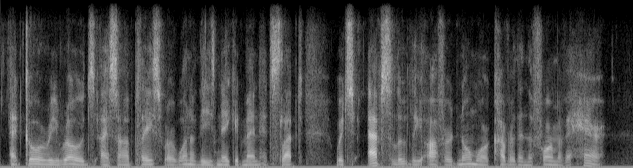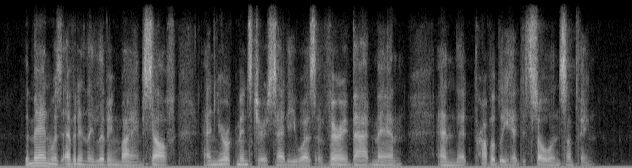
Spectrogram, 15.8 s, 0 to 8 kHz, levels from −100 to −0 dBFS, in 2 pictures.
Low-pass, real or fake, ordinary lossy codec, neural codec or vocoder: 7.2 kHz; real; Opus, 16 kbps; none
